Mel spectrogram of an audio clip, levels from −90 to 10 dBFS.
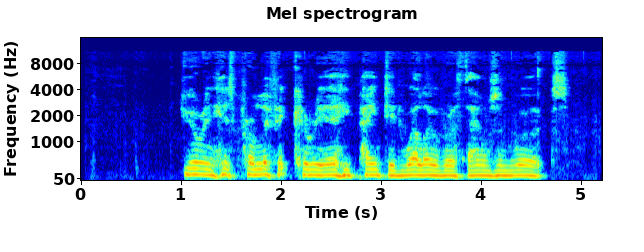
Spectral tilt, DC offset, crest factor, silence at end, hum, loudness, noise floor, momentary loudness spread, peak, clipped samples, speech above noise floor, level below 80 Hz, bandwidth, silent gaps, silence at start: -7 dB/octave; under 0.1%; 12 dB; 0.35 s; none; -22 LUFS; -66 dBFS; 9 LU; -10 dBFS; under 0.1%; 45 dB; -52 dBFS; 11.5 kHz; none; 1 s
